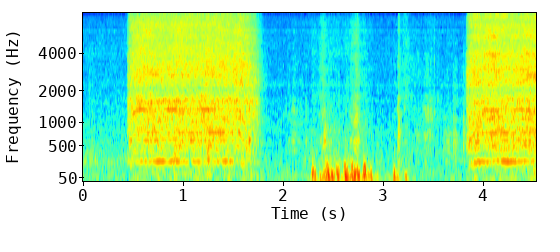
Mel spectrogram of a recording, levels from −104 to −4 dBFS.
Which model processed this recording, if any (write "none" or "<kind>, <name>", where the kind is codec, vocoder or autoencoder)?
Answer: autoencoder, DAC-VAE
